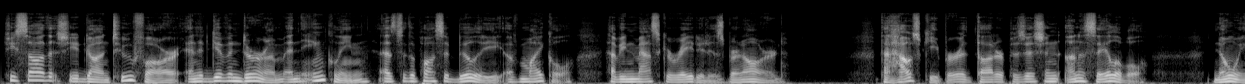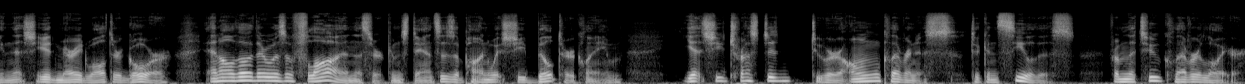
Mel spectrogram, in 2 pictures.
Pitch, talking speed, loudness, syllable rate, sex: 115 Hz, 165 wpm, -19 LUFS, 4.9 syllables/s, male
